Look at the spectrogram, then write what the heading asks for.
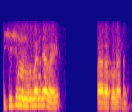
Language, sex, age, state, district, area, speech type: Bodo, male, 18-30, Assam, Kokrajhar, urban, conversation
